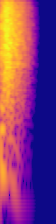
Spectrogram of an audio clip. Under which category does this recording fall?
Instrument samples > Synths / Electronic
